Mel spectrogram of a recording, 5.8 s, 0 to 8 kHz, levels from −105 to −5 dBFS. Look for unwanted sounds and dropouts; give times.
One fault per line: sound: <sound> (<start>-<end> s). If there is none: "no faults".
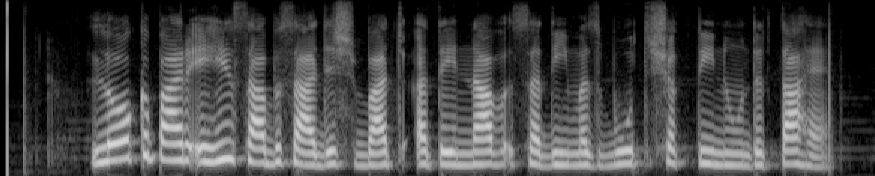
no faults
